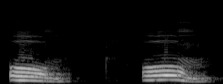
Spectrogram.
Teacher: प्लुत स्वर में 3 मात्रा का समय लगता है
